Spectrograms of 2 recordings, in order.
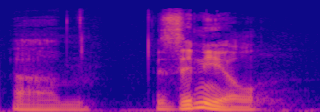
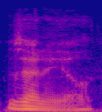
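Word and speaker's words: Xenial: And then Canonical surprised everybody by announcing that their most recent release, which I can't pronounce. – Xeniel. – Yes, Xeniel. That sounds good.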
